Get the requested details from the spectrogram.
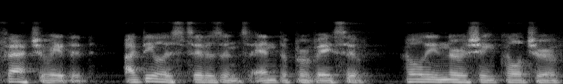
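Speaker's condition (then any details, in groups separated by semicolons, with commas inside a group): ALS, speech-generating device; also called Lou Gehrig's disease, paralyzed; letter spoken with help of a computer; speaks only through computer voice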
